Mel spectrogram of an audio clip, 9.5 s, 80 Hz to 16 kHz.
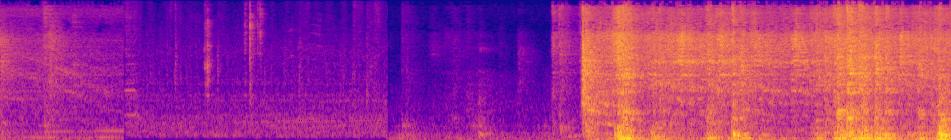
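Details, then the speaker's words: Holden VK Commodore 5.0 V8 after electrical fixes, first start after flooding, cleared by flooring the throttle: quiet, then the engine catches and roars into uneven open-exhaust revs; now running healthily. "I think what happened there was I think it flooded and didn't want to start so foot to the boards and bingo it lit up so that issue sorted now"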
